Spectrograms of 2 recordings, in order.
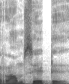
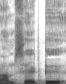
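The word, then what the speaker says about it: Ram Setu: இன்றைக்கி நம்ம சினிமா நியூஸில் நம்ம அக்ஷய் குமாரோடைய நடிப்பில் வெளில வர இருக்கிற ராம்சேட்டு இந்த படத்தை பற்றி பார்க்கலாம். இது வந்து நம்ம உச்சரிக்கிற மாதிரி வச்சுருக்கோம், ராம்சேட் அப்படின்னு சொல்லுவாங்க, ஆனால் ராம்சேட்டு அப்படிங்கிற மாதிரி வச்சுருக்கிறாங்க. ஸோ கூப்பிட்றது ஈஸியாக இருக்கும் இல்லையா, அதனால் நினைக்கிறேன் நான்.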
